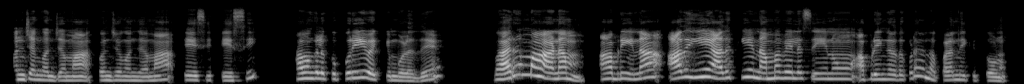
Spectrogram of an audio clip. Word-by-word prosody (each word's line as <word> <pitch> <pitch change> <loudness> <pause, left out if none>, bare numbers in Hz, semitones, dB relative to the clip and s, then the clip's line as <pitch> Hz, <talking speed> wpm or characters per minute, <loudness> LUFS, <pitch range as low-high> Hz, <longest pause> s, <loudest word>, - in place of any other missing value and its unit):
கொஞ்சங்கொஞ்சமா, 200 -5 -2 0.2
கொஞ்சங்கொஞ்சமா, 195 0 -4 0.2
பேசி, 200 -1 -3
பேசி 180 - -5 0.5
அவுங்களுக்கு 265 -2 +1
புரிய 295 +3 +3
வைக்கும் 195 -6 -3
பொழுது, 175 +2 -4 0.7
வருமானம் 275 - +5 0.3
அப்பிடீன்னா, 270 +1 +2 0.3
"அது 320 +4 +5 0.2
ஏன்? 330 - +7
அதுக்கு 300 +4 -1
ஏன் 300 - +1
நம்ம 270 +2 +1
வேலை 280 -1 -1
செய்யணும்?" 255 -1 -3
அப்படிங்கிறது 230 0 -3
கூட 335 - -7
அந்த 295 - -2
குழந்தைக்கு 205 -1 -6
தோணும். 175 -1 -5
235 Hz, 130 wpm, -22 LUFS, 195-275 Hz, 0.7 s, ஏன்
